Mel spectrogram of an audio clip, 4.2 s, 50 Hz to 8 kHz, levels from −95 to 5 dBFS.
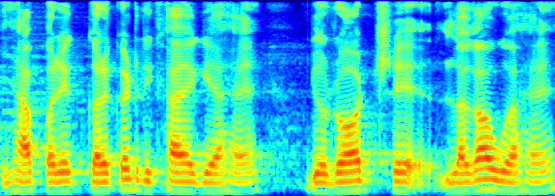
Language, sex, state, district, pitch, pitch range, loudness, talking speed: Hindi, male, Jharkhand, Garhwa, 135 Hz, 135-140 Hz, -16 LUFS, 185 wpm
